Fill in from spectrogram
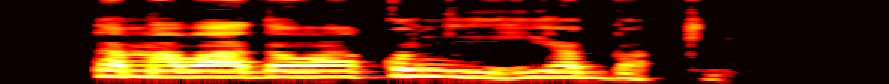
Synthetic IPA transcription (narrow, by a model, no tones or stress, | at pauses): tamawaðɔwakoɲiɦiabake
